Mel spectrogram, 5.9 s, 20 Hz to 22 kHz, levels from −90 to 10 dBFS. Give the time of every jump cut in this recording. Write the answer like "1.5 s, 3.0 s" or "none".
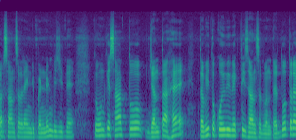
none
